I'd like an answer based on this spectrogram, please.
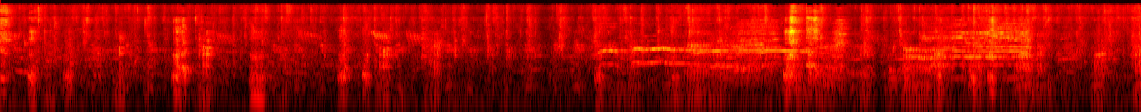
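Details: Pig uttering short rough grunts, then drawn-out tonal squeals in the second half, with faint human speech in the background.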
